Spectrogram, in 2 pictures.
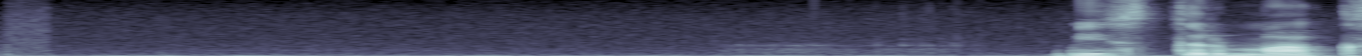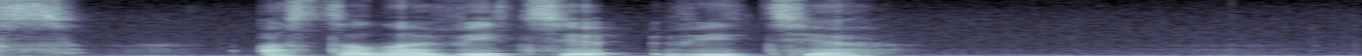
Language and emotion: Russian, neutral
